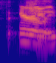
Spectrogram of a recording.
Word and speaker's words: Arely: We have her manager, Ariel Bratton. I'm hoping I'm pronouncing that correct. – Airlie Bratton. – Airlie. I'm messing up locations. I'm messing up names today.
